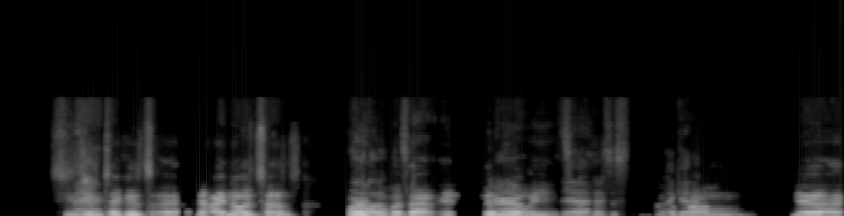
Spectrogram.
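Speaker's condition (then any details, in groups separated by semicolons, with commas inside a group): Cerebral palsy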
